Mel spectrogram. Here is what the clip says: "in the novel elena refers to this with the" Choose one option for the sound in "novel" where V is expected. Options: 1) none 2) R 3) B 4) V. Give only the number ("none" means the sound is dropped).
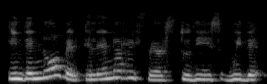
3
